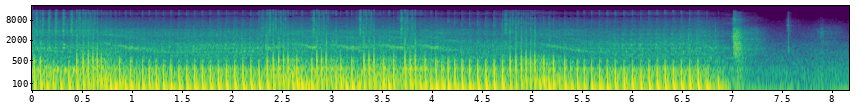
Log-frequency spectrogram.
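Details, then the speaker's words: 2008 Honda Twister 250cc motorcycle after adjusting carburettor idle screw for hard starting and no idle: even, steady idle thump with no throttle, no hunting; slight stumble when accelerating, mixture too rich or lean suspected. "ó Ué aí é galera a lenta dela ficou boa vocês viram aí"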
